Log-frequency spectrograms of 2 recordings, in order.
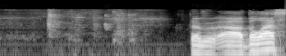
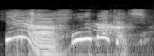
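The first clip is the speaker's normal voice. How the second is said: excited exclamation. Real, not acted.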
